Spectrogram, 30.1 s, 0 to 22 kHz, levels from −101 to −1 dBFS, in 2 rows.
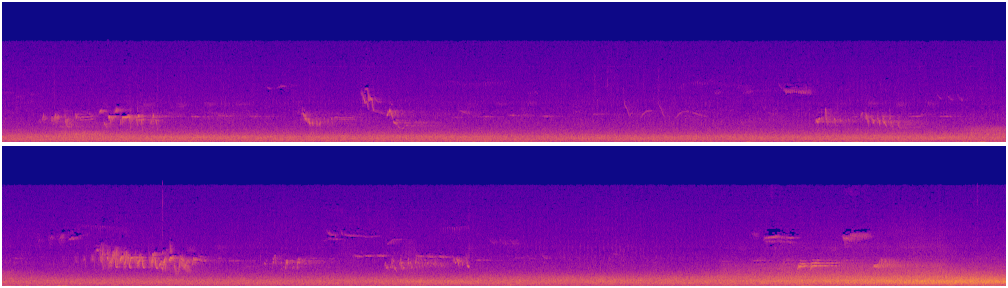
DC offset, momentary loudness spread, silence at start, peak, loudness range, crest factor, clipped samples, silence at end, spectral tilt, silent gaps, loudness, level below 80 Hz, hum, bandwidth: under 0.1%; 12 LU; 0 s; -18 dBFS; 10 LU; 22 dB; under 0.1%; 0 s; -4 dB/octave; none; -39 LUFS; -56 dBFS; none; 16 kHz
